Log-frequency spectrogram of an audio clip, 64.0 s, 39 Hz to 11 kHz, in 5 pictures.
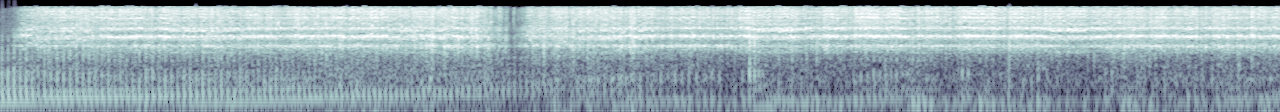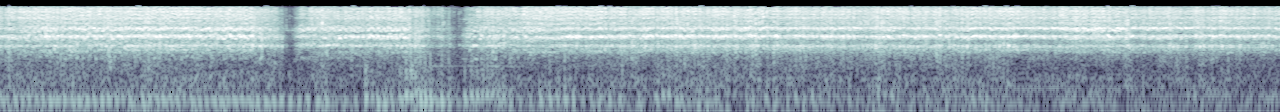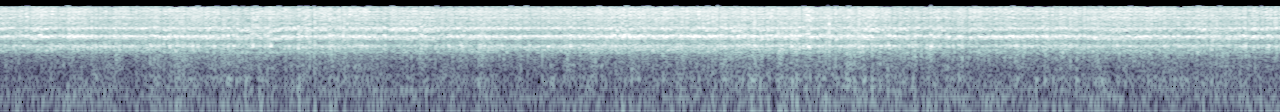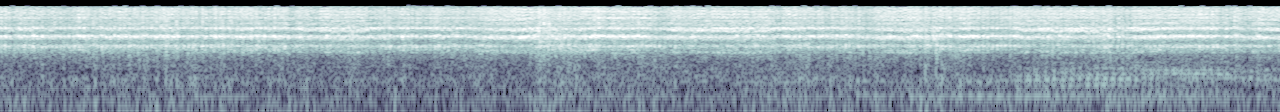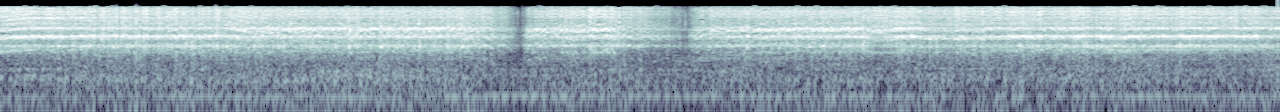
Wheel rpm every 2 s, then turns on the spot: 160, 220, 160, 220, 230, 230, 210, 170, 140, 210, 230, 230, 230, 230, 220, 230, 230, 220, 220, 230, 230, 220, 220, 220, 220, 230, 220, 190, 100, 150, 220, 230.
16-18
